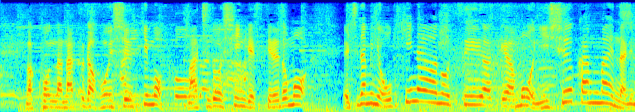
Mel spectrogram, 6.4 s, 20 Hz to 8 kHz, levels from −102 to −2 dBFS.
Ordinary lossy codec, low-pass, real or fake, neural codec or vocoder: none; 7.2 kHz; real; none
